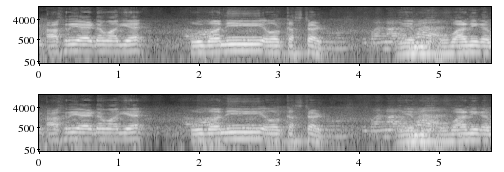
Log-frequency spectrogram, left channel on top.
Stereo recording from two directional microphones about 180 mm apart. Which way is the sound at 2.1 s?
20° left (ahead or behind).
